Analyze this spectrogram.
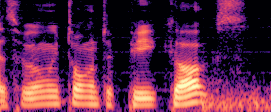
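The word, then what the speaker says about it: Pikakz: It's Peacocks, but if I read it, I'd be like so Filipino. It'd be Peacocks. But okay, so it's P-I-K-A-K-Z.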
